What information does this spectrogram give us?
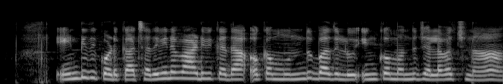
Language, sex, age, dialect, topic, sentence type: Telugu, female, 25-30, Southern, agriculture, statement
